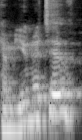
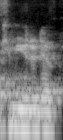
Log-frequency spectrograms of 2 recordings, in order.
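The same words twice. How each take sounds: First: An extra 'n' sound is added mid-word. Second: No extra 'n' sound is added mid-word. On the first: The speaker calls it wrong. "Please do not say commutative, because there is no commutative property" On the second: The speaker calls it right. "That's the commutative property"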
